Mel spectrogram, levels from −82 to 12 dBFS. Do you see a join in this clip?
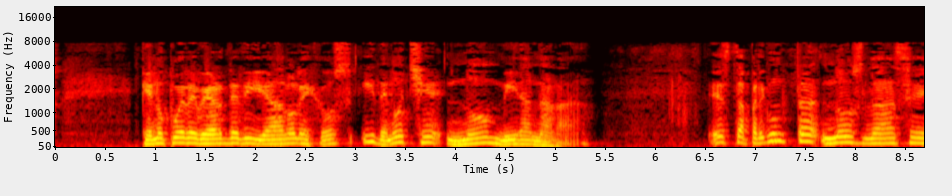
no; 0 cuts

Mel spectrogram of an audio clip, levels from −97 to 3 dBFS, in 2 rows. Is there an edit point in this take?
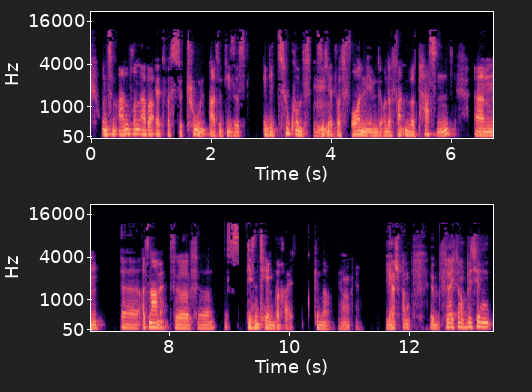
yes; 6 cuts; at 1.0 s, 3.7 s, 5.4 s, 7.0 s, 8.0 s, 9.2 s

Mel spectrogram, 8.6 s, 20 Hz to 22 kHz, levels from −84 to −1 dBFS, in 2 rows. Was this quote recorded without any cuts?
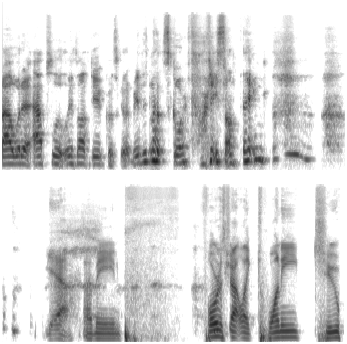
no; 3 cuts; at 1.1 s, 1.8 s, 7.1 s

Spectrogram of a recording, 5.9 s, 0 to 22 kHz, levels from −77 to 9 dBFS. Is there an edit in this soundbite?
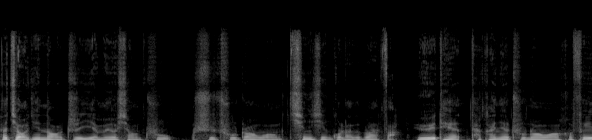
yes; 1 cut; at 4.1 s

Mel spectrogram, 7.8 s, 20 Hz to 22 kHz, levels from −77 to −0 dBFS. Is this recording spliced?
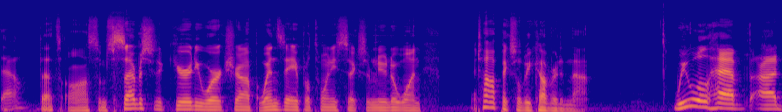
yes; 3 cuts; at 1.1 s, 2.6 s, 4.8 s

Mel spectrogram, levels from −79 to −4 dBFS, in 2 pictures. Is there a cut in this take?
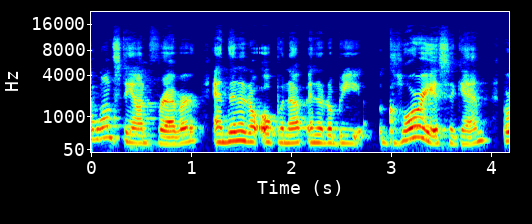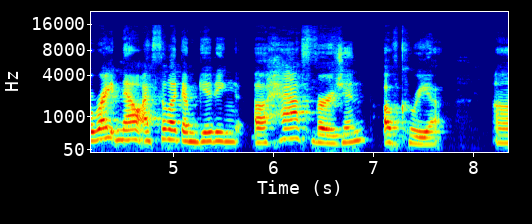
yes; 3 cuts; at 1.2 s, 4.1 s, 7.0 s

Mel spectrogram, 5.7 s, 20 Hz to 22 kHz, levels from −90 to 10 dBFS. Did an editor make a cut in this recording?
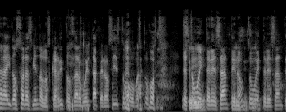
no; 0 cuts

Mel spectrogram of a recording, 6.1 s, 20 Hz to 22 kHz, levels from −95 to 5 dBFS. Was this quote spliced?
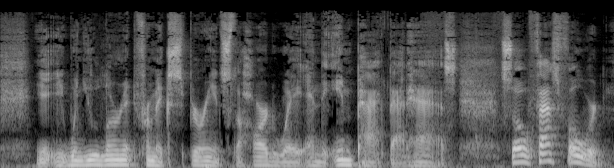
no; 0 cuts

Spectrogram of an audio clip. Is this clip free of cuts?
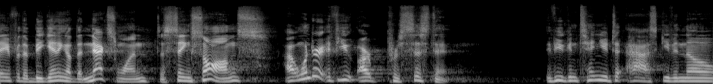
no; 2 cuts; at 1.5 s, 2.8 s

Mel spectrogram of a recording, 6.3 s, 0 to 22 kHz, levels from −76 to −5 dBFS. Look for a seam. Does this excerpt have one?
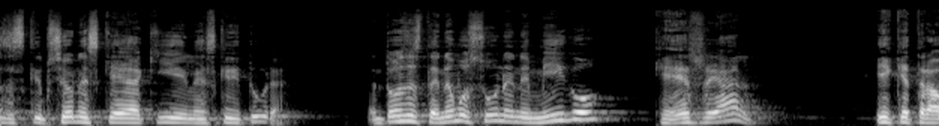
no; 0 cuts

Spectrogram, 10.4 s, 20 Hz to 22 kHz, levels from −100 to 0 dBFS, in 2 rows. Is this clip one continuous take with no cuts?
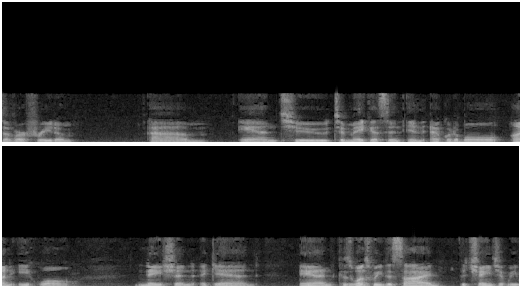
yes; 0 cuts

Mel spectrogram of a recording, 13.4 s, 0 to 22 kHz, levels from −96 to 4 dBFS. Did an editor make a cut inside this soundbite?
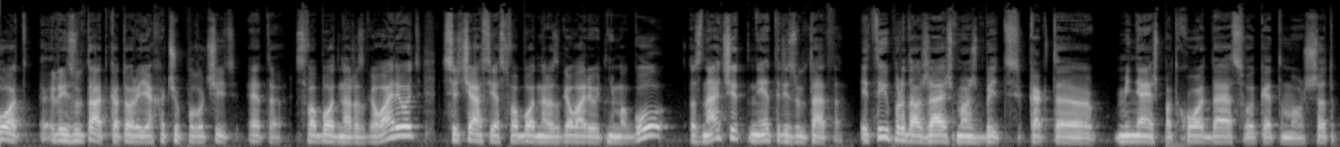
yes; 3 cuts; at 2.9 s, 4.3 s, 8.5 s

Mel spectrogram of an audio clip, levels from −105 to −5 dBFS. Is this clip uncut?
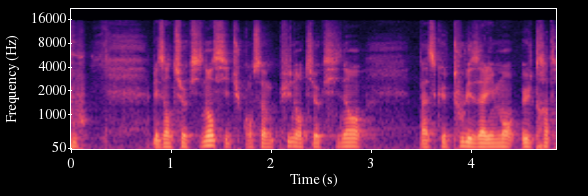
no; 1 cut; at 1.4 s

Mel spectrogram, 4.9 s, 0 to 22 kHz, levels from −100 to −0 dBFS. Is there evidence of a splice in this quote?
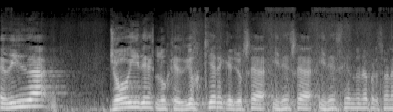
yes; 3 cuts; at 1.4 s, 1.9 s, 3.6 s

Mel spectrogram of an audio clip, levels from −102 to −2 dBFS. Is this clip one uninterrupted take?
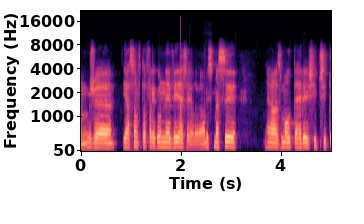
yes; 0 cuts

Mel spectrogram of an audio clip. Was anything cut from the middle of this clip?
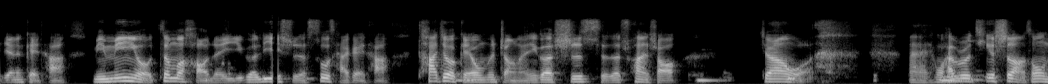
no; 0 cuts

